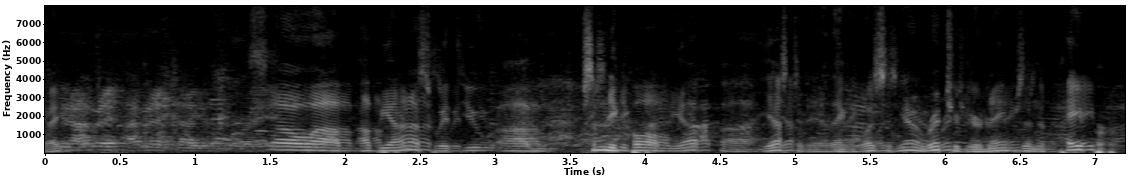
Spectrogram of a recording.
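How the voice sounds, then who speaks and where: Over crowd noise in the background, a man with an American accent talks at a fairly high pitch with ordinary pitch variation. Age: 60s. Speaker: fishing guide. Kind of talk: storytelling to audience. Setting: stage with audience. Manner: halting, many fillers.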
